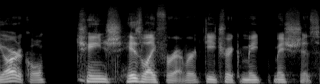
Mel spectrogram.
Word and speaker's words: Dietrich Mateschitz: Dietrich Mateschitz, I think is how you say his name.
